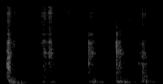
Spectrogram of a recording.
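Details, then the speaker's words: Arrma Fireteam RC diff bearing, only a couple battery packs old, with metal chunks inside: hand-spun, it gives five sharp, uneven clicks in under two seconds, catching and locking up instead of rolling freely. "yeah it's locked up that bearing is locked up [Laughter] yeah bearing feels like it's junk man"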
